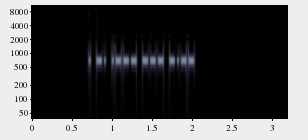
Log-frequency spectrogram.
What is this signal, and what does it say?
Morse code, heard as a keyed tone, about 54 wpm, 700 Hz. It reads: ENJOY
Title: Top 751-1000 Words 50wpm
